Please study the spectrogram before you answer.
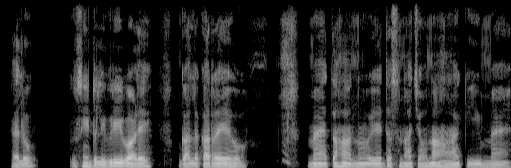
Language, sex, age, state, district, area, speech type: Punjabi, male, 45-60, Punjab, Tarn Taran, rural, spontaneous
